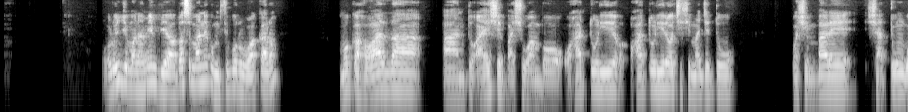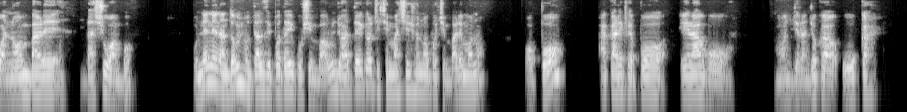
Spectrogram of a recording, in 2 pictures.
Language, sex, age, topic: Oshiwambo, male, 25-35, agriculture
